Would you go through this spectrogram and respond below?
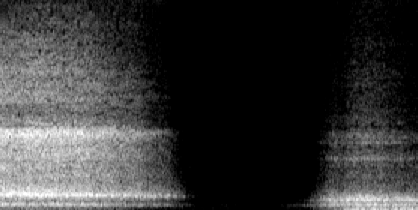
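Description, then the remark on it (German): A deep, airy breath drawn in, lasting about a second, then a brief silence before another breathy rush of air. No talking. “Wir lehnen uns zurück, wir atmen tief ein.”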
